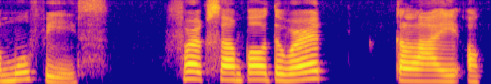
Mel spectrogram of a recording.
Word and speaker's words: ไกล: For example, the word ไกล or ใกล้ the pronunciation is the same, but the intonation are different.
